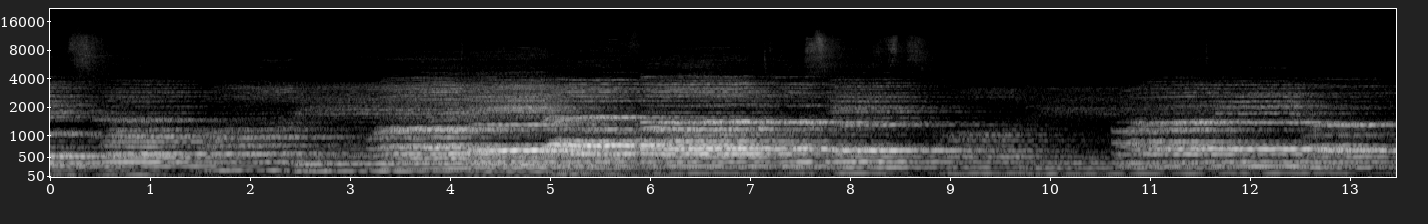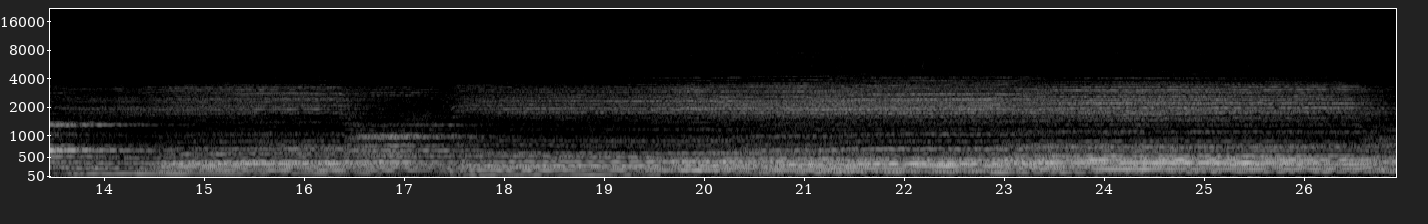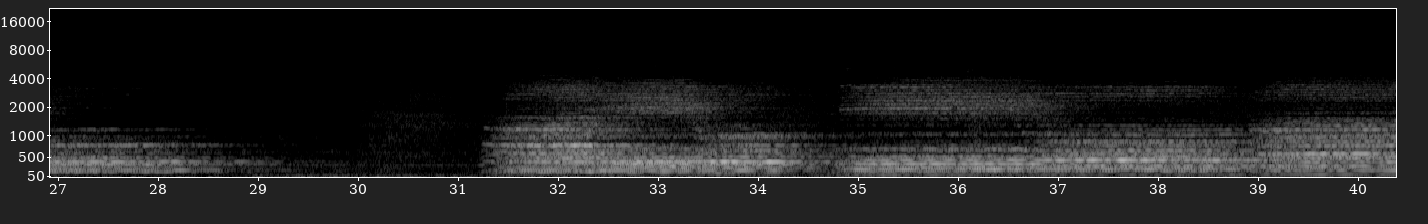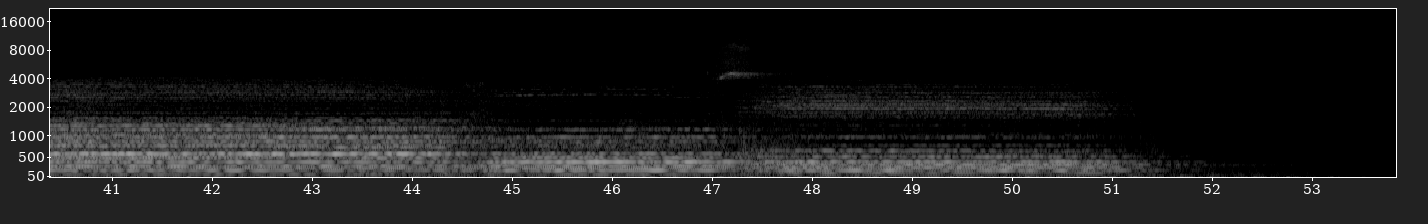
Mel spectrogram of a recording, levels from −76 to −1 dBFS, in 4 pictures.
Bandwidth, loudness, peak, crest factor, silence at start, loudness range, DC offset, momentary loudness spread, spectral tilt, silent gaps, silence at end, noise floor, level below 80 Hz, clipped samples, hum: 12 kHz; -28 LUFS; -6 dBFS; 22 dB; 0 s; 20 LU; under 0.1%; 21 LU; -6 dB/octave; none; 2.5 s; -79 dBFS; -66 dBFS; under 0.1%; none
